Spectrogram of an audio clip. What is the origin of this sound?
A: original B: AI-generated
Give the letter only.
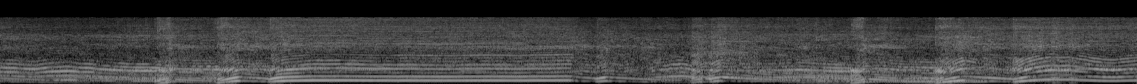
A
